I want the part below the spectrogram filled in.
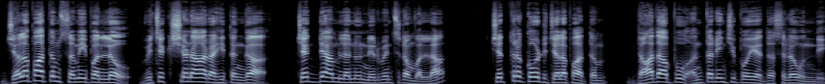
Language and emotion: Telugu, neutral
